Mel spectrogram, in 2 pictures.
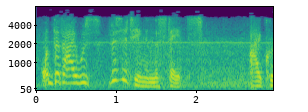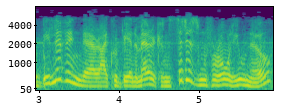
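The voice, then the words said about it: Foreign, non-American accent. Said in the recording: “I assumed your accent.”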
